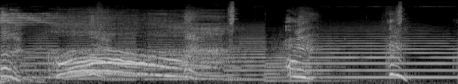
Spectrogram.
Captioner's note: triplets exclaiming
